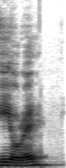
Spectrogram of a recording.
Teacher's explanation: कंठ तालव्य से ए और ऐ ए और ऐ उच्चारित होते हैं।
